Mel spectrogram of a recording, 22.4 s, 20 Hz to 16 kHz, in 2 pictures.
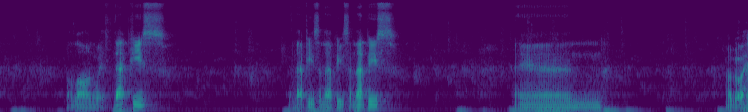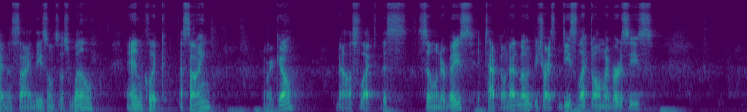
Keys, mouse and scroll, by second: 0.0 middle click, 0.4 shift+middle click, 0.7 scroll up 3, 0.9 z, 1.9 l, 2.2 middle click, 3.9 scroll down 3, 4.4 l, 4.8 l, 5.5 l, 5.9 middle click, 6.7 middle click, 7.1 shift+middle click, 7.2 shift+middle click, 7.4 middle click, 7.9 shift+middle click, 8.2 z, 8.5 shift+middle click, 8.9 middle click, 9.3 shift+middle click, 9.7 KP_3, 10.3 shift+middle click, 10.6-10.9 scroll up 5, 11.0 shift+middle click, 12.3 l, 12.5 l, 14.0 click, 14.5 Tab, 14.7-15.2 scroll down 7, 14.8 z, 15.2 z, 15.5 shift+middle click, 15.8-16.2 scroll up 3, 17.1 right click, 17.3 shift+middle click, 17.8 scroll up 3, 18.5 Tab, 18.7 shift+middle click, 19.5-19.8 scroll down 3, 19.8 a, 20.1-20.5 scroll up 6, 20.6 middle click, 21.3 z, 21.5 middle click.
